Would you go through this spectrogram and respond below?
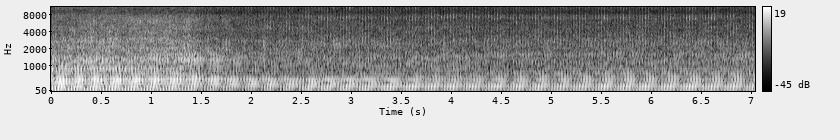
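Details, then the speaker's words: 1964 Lincoln Weldanpower 150 welder engine after new coil, condenser, plug, wire, fuel line, filter and reset points (no-spark cause: magnet rubbing coil): loud even beat settling to steady idle, no misses; runs well. "as you can tell she's loud and she does well"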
